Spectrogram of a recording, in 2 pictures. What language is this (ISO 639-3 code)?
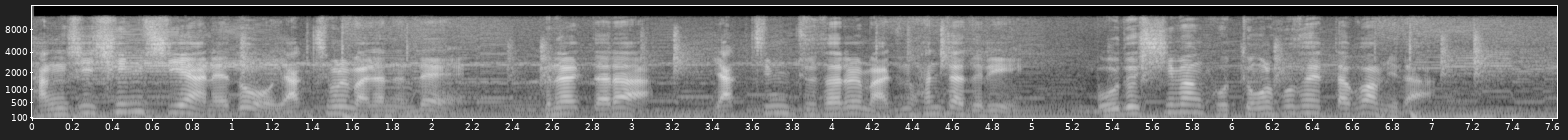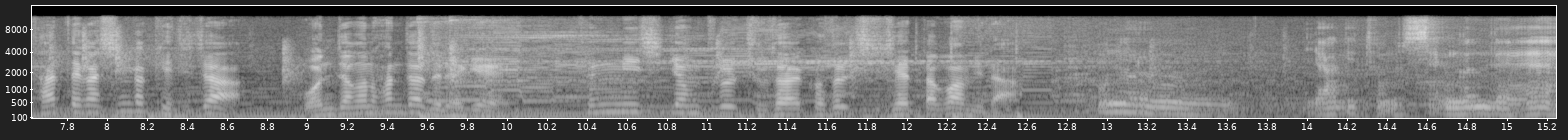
kor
